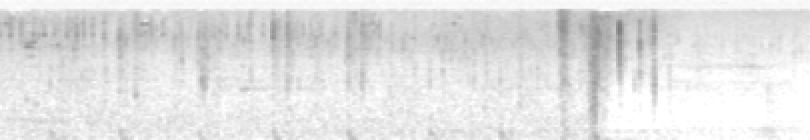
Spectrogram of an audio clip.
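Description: Footsteps crunch softly on rubble.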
